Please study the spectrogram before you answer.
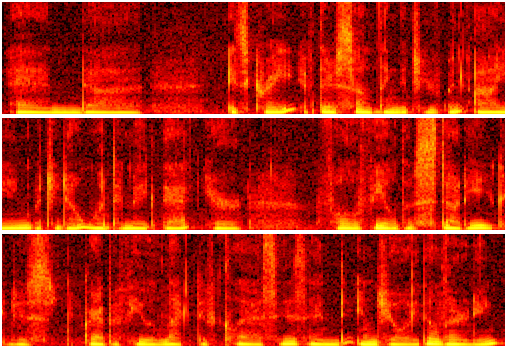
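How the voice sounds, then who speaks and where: A breathy, whispering witch played by a woman works the enrollment desk in an ASMR roleplay. Her voice is low and very soft-edged, with a dark, mellow tone. She is patient, gentle and helpful, never rushing her questions. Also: little pitch movement, exaggerated voice, low-quality recording. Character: friendly, patient adult witch working as academy enrollment clerk.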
